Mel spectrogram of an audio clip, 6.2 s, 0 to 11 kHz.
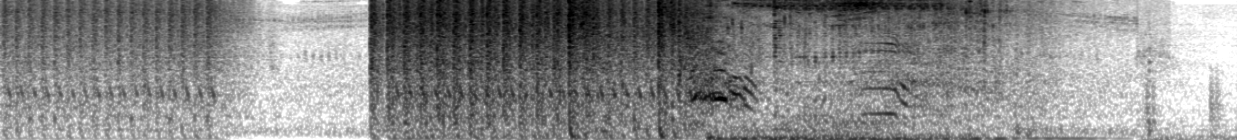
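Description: Automatic gunfire in the shooter game The Division 2, a dense, continuous burst of rapid shots that cuts out briefly and then resumes, loud and close, with mechanical clatter.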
